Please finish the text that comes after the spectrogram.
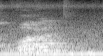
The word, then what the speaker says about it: one: One. One. Yes. One. Yes. Where is One. O? Is there O there? No. No. In pronunciation. What is there? What is the sound there? Wa.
